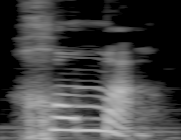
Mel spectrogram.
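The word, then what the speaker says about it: חומה: Let's move on to the next noun, and this is just a little bit more difficult to pronounce because it has that ch sound again.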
